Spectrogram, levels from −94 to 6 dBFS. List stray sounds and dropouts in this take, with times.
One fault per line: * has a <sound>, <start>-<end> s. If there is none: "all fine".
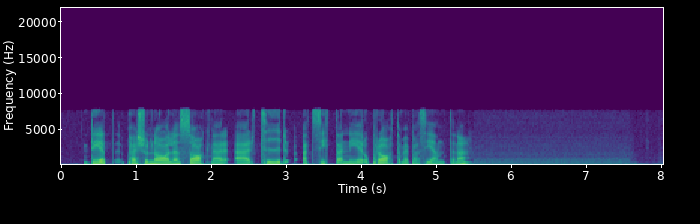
all fine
